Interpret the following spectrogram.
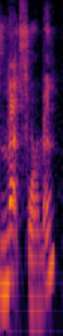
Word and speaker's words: metformin: It's metformin, right? That's how Correct. you pronounce it.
